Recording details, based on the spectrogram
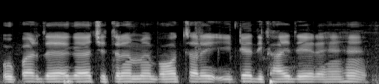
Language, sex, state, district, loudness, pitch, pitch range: Hindi, male, Assam, Kamrup Metropolitan, -15 LUFS, 130 Hz, 125-130 Hz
